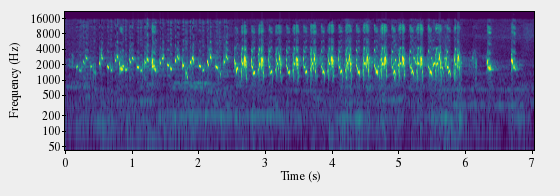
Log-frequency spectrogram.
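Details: Yellow-vented bulbul in a long, rapid 'ropel' style song used as training material for cage birds: dense bubbly chatter of short notes, thickening after about two and a half seconds into a fast, near-continuous burst, then a few scattered notes.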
